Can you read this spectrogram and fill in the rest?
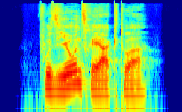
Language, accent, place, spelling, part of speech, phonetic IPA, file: German, Germany, Berlin, Fusionsreaktor, noun, [fuˈzi̯oːnsʁeˌaktoːɐ̯], De-Fusionsreaktor.ogg
- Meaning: fusion reactor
